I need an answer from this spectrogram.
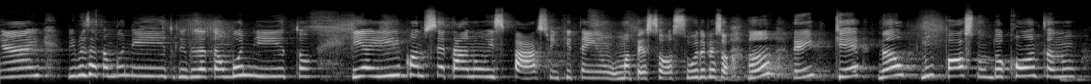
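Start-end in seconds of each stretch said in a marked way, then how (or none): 0.1-3.1 high, singsong fawning praise; mock gushing. Imitating hearing people praising Libras, mock gushing. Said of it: "se a gente falasse assim". 7.5-10.8 mock-baffled, high short bursts; flustered refusal. Imitating someone facing a deaf person, flustered.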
